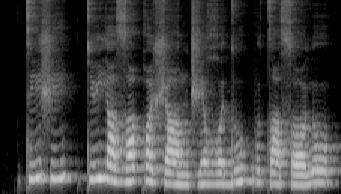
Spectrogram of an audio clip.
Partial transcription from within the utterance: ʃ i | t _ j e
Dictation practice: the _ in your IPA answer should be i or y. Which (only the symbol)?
y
